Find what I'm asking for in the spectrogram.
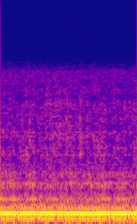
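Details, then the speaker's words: Nissan Altima SE-R, after AC condenser and radiator replacement: low, uneven idle with a wavering, lumpy beat under the engine hum; still idling rough. Owner mentions one vacuum leak not yet fixed; cause unconfirmed. "it's still idling pretty pretty rough but like I said as the I'm one vacuum leak that I'm not able to fortunately picks right now"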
